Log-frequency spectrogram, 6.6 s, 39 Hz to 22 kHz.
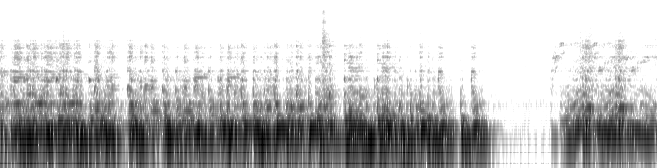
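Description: Ibanez S570DXQM electric guitar being played, a busy run of notes that stops about five seconds in.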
